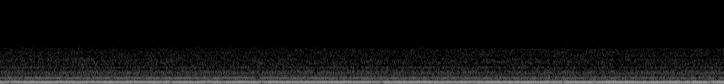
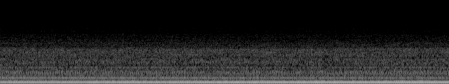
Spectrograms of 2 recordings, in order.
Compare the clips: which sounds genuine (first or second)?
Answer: second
